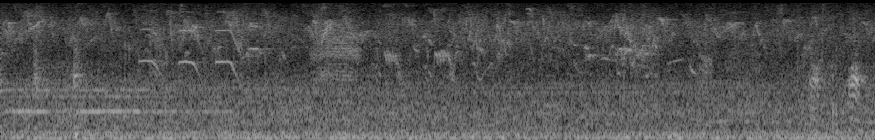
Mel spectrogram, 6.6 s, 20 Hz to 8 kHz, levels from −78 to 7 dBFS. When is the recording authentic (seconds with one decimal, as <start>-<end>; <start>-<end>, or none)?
0.0-6.6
